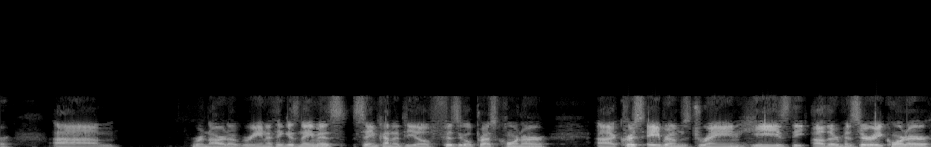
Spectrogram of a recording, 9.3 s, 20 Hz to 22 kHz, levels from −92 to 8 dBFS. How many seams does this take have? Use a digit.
0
